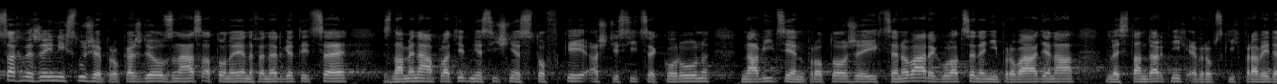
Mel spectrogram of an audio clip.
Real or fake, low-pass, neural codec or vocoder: fake; 14.4 kHz; vocoder, 44.1 kHz, 128 mel bands every 256 samples, BigVGAN v2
